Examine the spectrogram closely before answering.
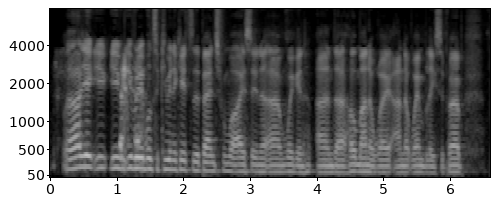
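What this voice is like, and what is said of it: Scottish accent. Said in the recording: “you hear from my accent that, you know, the Celtic Rangers thing”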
